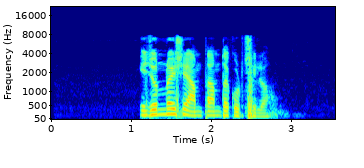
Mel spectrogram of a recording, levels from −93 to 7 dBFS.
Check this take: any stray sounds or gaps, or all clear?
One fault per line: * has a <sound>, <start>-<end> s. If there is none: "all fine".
all fine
